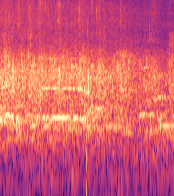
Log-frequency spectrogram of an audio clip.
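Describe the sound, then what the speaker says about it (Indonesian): An audience at a youth talk on Javanese women's philosophy applauds the moderator, a steady wash of clapping from a modest crowd, moderately loud and sustained with faint voices underneath. "tepuk tangan buat Mbak Moderator."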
